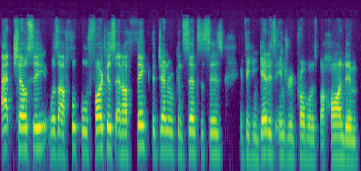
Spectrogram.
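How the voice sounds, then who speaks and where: A man's voice: on the high side, little pitch movement, moderate pace, dry recording. A man hosting a podcast, introducing segments in an upbeat, announcer-like way. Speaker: podcast host.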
